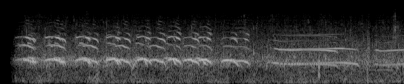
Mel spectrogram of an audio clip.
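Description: Bird calls: a quick run of about a dozen short arching calls, roughly five a second, then two long, steady whistled notes.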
